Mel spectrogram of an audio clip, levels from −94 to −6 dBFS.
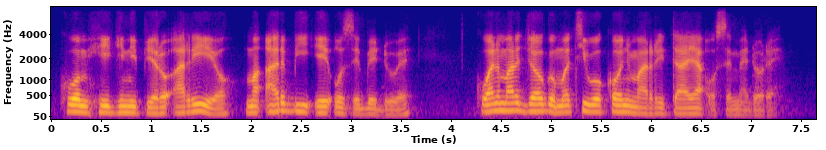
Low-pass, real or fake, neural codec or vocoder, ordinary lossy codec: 7.2 kHz; fake; codec, 16 kHz, about 1 kbps, DyCAST, with the encoder's durations; Opus, 32 kbps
